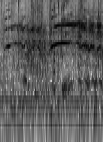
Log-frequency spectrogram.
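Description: A horse in the video game Breath of the Wild neighs loudly with rising and falling whinnies over a steady hum and faint hoof clatter, with no talk.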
